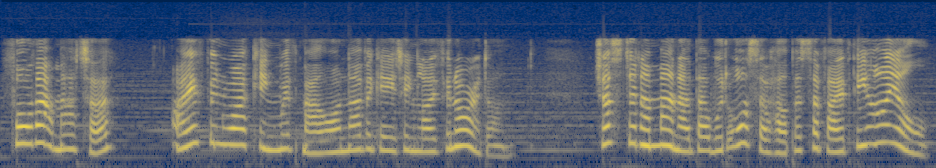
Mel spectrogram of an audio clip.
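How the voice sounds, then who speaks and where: A woman's voice: high voice, lively intonation, fairly quick, darkish tone, voice pushed up. A woman voicing a fierce, protective mother in an audio story, speaking firmly and with indignant emphasis. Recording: dull lo-fi audio. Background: faint music.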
